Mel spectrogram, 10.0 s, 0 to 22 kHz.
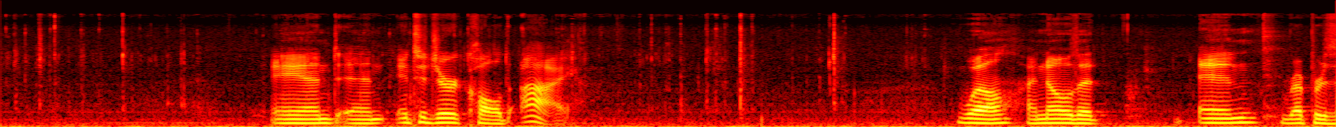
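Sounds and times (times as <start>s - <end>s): keyboard keys clicking: 0.0s - 1.5s.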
